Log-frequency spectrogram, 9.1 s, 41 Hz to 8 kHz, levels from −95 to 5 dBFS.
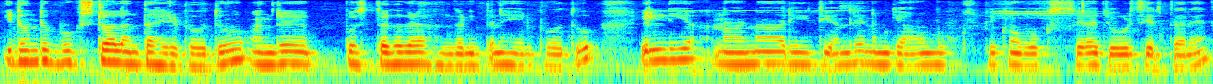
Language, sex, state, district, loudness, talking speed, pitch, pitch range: Kannada, female, Karnataka, Dharwad, -18 LUFS, 145 wpm, 150 Hz, 140-155 Hz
